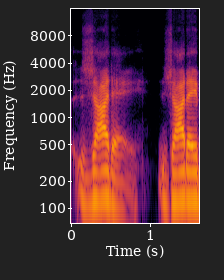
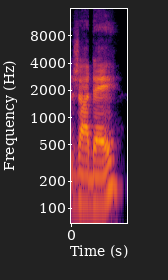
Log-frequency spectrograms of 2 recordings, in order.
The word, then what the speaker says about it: Jahdae: Jahdae. Apparently, it's Jahdae Barron. Not Jahdae, not the emphasis on the second syllable. Yes, the emphasis on day.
